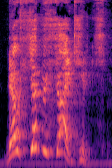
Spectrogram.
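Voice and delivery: high bossy voice; Mister Sneely. A narrator's reading. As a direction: brush the kids aside. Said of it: "said Mister Sneely".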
